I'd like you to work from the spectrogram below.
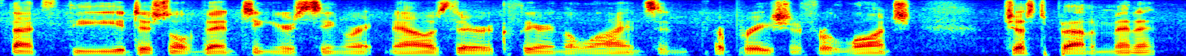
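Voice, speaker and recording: A man's voice: sits low, low-quality recording. A man hosting a live stream, giving informative, orderly explanatory commentary.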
